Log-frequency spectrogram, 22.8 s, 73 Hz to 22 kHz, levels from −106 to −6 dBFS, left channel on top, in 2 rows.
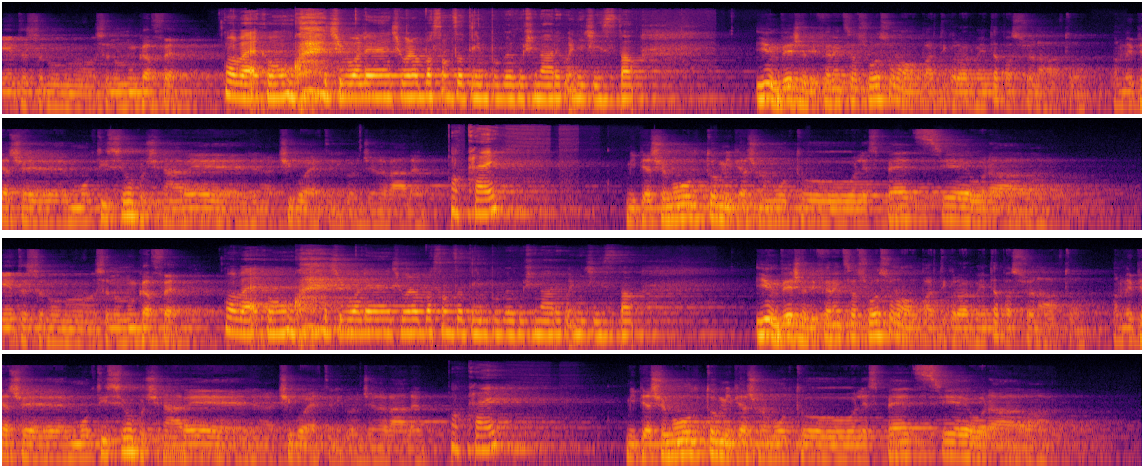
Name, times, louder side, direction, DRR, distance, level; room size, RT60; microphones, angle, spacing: voice 1, 0.0-1.8 7.5-15.7 17.6-22.0, right 1 dB, 15° right, 0.7 m, -33 dB
voice 2, 2.2-7.0 15.9-16.7, left 4 dB, 50° left, 0.5 m, -28 dB
20.5 x 11.5 x 5.7 m
head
